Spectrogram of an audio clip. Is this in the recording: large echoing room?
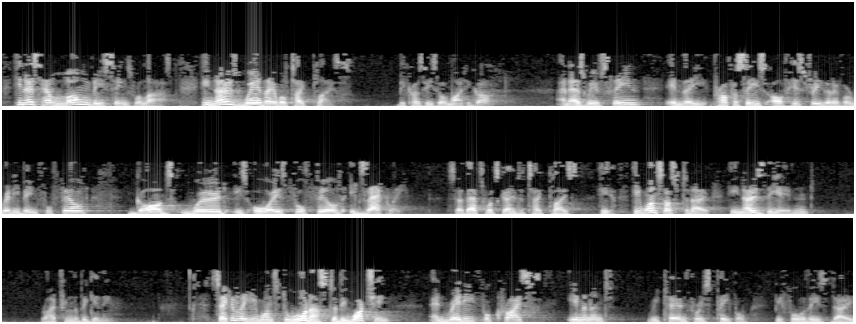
yes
